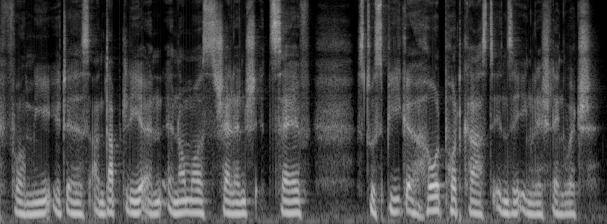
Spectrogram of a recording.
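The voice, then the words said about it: Strong German accent in English. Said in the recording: “sorry for my hard accent. I'm a German boy.”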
